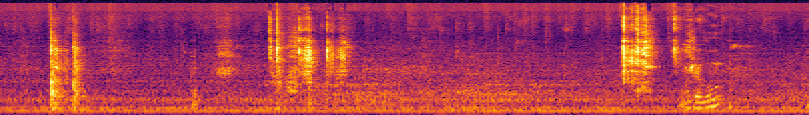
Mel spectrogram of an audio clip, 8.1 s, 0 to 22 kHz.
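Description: A metal fork clinks and scrapes against a mould while dotting 50 g of butter pieces over brioche dough, a few sharp taps and rubs over a steady low hum.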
